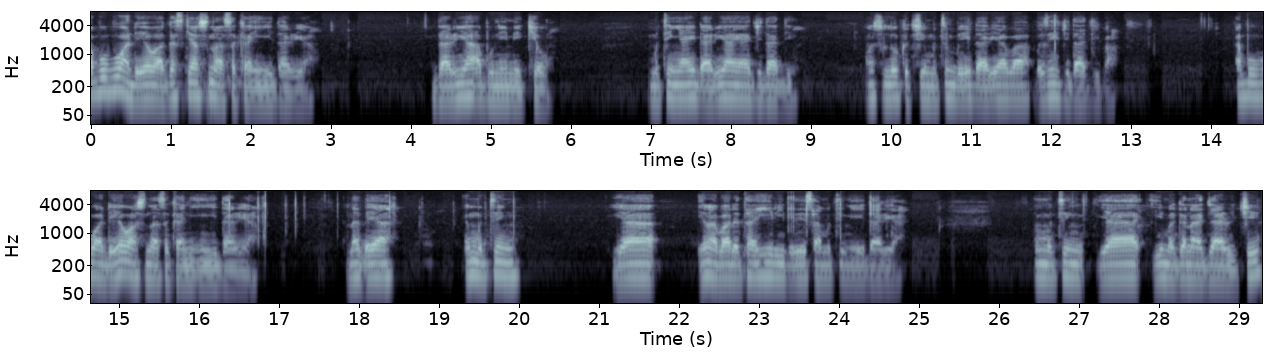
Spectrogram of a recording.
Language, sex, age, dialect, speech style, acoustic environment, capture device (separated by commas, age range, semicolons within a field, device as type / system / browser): Hausa, male, 25-34, Nigeria - Kano, tired, people talking, mobile / Linux / Chrome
